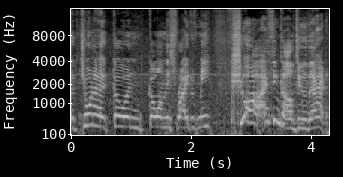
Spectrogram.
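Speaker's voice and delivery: put-on high, eager kid in a rushed skit; young boy at the fair. Boy inviting a girl on a fair ride, eager. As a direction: play the excited kid, pitched high. Acts out a film remake.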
